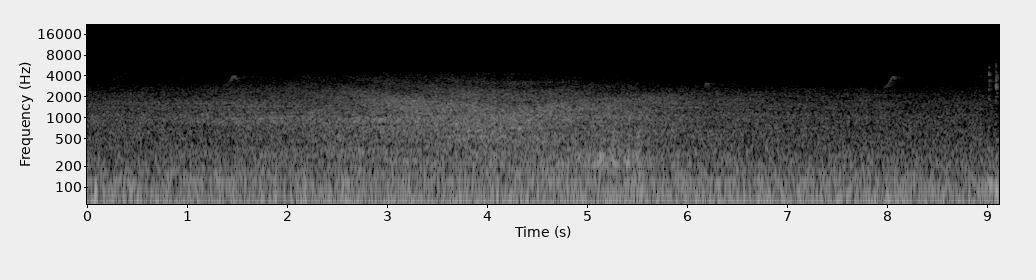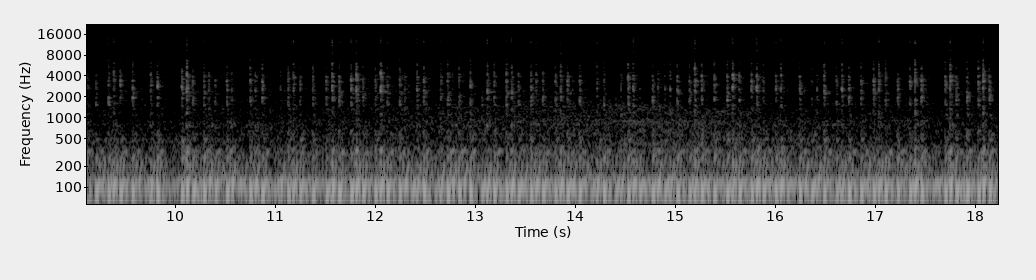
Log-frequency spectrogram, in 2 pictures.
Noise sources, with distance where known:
medium-sounding engine, near

